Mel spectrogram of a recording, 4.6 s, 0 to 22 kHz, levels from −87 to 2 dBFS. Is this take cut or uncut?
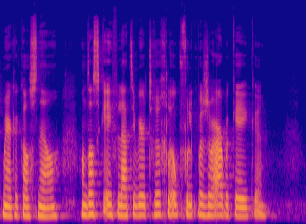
uncut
